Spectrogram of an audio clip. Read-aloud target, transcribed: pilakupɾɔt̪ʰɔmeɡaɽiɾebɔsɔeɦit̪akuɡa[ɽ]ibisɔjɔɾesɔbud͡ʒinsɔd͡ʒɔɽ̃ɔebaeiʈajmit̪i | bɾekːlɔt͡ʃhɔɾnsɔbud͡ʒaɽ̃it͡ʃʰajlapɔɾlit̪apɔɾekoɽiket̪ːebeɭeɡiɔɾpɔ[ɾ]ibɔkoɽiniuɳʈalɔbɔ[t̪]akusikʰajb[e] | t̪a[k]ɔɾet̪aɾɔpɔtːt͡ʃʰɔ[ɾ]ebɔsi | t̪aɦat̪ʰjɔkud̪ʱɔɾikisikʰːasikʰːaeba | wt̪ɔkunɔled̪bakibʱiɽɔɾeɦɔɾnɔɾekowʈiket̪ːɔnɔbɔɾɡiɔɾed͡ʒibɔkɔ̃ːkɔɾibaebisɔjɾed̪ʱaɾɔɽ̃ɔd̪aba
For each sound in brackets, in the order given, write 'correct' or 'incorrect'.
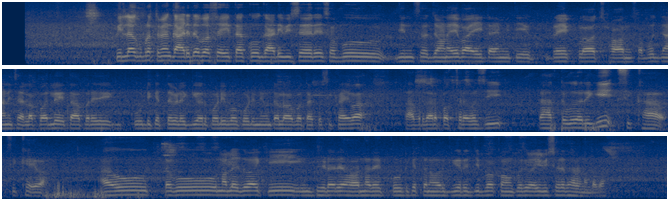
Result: correct, incorrect: ɽ, correct, incorrect: a, incorrect: p, correct

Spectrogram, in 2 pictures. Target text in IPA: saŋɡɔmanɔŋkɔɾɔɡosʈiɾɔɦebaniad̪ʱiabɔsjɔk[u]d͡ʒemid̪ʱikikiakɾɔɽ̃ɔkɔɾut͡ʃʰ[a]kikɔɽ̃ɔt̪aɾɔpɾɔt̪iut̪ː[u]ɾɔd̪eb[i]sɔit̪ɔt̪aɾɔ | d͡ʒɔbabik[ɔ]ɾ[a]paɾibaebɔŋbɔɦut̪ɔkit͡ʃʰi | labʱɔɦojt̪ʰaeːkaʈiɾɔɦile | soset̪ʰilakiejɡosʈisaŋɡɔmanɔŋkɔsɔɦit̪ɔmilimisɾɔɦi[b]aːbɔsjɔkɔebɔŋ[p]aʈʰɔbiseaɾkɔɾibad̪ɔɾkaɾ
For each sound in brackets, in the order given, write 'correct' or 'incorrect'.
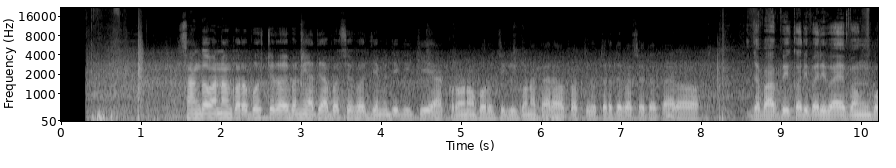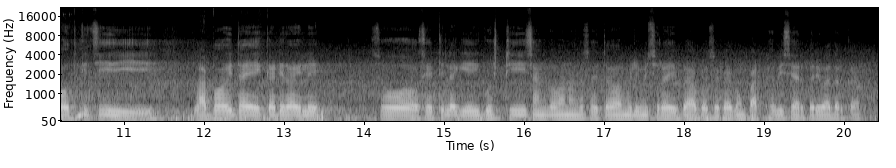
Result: incorrect: ɔ, incorrect: i, incorrect: ɔ, incorrect: a, correct, incorrect: i, correct, correct

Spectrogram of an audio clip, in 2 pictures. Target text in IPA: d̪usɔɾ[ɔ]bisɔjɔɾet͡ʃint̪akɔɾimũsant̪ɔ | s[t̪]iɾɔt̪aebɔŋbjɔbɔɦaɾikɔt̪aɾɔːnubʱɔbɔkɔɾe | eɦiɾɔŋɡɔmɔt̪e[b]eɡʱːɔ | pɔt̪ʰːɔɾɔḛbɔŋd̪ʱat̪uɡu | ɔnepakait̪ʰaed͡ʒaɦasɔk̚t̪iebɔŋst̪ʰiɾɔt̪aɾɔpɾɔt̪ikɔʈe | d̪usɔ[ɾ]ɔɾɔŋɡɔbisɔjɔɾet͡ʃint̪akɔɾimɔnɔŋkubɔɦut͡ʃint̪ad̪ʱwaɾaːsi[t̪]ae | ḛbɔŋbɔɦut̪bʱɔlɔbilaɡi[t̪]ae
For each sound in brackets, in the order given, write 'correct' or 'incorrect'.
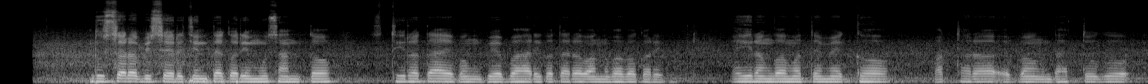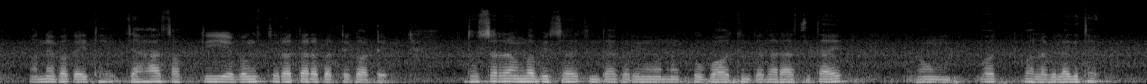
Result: correct, incorrect: t̪ʰ, incorrect: m, correct, incorrect: t̪ʰ, incorrect: t̪ʰ

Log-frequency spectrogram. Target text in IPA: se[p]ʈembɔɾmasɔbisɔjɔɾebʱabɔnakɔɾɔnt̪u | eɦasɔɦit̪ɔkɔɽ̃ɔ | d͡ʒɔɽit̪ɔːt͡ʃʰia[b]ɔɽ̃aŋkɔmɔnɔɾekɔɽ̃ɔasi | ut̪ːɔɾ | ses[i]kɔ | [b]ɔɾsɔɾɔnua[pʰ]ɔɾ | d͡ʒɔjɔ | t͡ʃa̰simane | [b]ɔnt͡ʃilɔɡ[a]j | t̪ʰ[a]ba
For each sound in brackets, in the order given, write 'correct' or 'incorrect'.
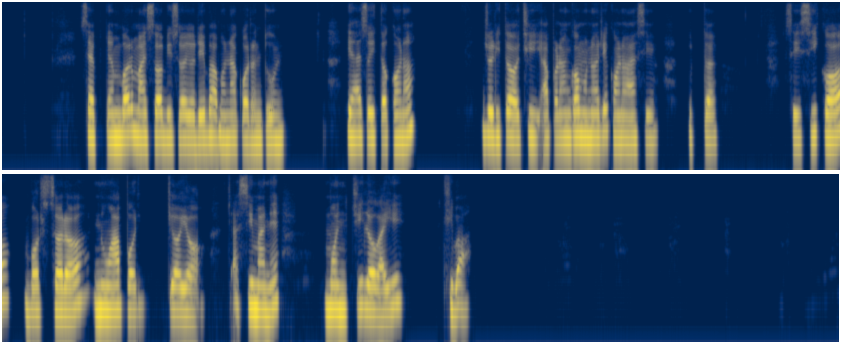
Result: correct, incorrect: p, correct, correct, incorrect: p, incorrect: m, correct, incorrect: i

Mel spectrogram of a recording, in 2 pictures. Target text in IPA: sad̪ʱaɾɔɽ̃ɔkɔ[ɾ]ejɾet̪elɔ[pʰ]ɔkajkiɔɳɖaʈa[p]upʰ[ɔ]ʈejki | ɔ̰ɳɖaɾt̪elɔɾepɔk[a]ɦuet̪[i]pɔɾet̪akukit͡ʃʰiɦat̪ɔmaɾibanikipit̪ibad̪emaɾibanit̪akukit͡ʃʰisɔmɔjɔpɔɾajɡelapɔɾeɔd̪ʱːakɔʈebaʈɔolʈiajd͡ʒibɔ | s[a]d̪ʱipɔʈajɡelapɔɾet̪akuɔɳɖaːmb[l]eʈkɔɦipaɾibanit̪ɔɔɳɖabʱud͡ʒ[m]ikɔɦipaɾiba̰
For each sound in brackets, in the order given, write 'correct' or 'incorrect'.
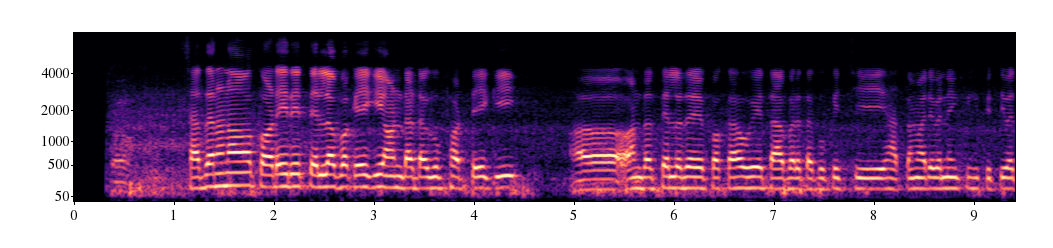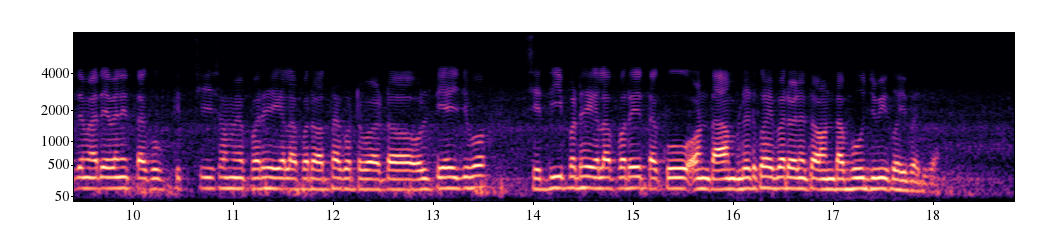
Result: incorrect: ɽ, incorrect: p, incorrect: k, correct, correct, incorrect: a, incorrect: e, correct, incorrect: b

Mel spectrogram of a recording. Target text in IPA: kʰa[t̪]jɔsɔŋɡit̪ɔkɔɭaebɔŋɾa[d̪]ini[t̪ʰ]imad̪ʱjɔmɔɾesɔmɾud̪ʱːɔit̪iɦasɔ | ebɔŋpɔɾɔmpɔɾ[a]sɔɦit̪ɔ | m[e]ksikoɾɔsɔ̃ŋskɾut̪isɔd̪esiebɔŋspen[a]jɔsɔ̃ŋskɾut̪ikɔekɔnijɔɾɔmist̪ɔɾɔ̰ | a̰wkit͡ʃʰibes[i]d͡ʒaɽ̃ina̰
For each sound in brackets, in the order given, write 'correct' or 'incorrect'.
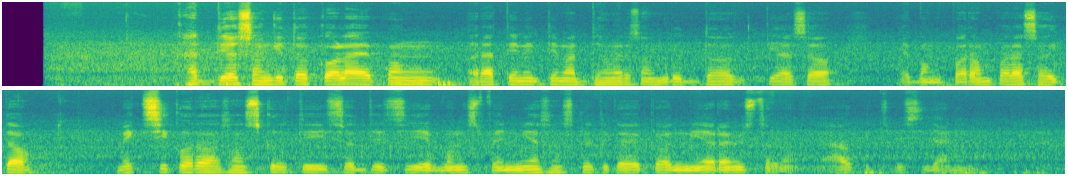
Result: incorrect: d̪, incorrect: t̪, incorrect: t̪, correct, correct, incorrect: i, correct

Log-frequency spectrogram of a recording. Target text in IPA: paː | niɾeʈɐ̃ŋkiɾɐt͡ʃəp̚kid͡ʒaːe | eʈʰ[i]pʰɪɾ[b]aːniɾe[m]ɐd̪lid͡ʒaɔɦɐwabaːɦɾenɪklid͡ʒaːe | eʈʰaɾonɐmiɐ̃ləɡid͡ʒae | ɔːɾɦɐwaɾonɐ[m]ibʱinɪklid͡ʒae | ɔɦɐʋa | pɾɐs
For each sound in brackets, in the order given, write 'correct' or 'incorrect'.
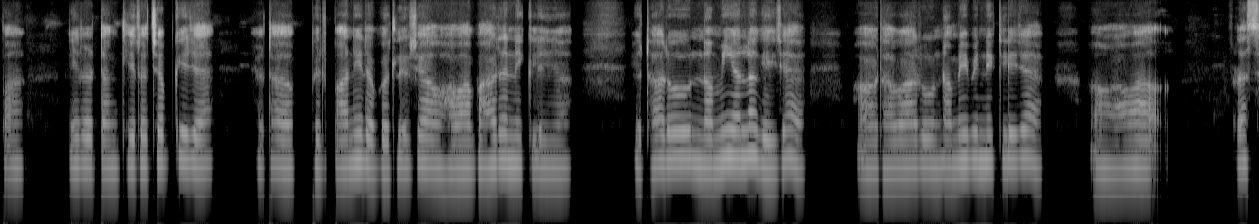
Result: incorrect: a, incorrect: p, incorrect: b, correct

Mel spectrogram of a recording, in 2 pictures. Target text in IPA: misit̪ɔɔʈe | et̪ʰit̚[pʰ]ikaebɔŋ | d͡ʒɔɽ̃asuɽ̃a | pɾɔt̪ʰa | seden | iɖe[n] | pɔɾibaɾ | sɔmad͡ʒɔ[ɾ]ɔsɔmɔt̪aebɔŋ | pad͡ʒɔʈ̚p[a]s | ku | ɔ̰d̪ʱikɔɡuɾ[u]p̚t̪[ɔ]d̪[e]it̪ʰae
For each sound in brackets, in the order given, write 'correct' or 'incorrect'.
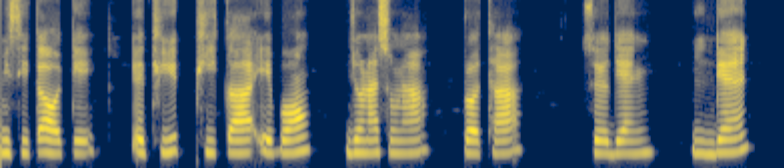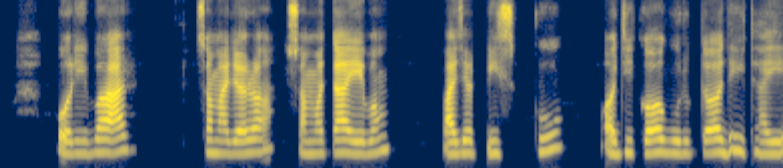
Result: correct, correct, correct, incorrect: i, correct, correct, correct

